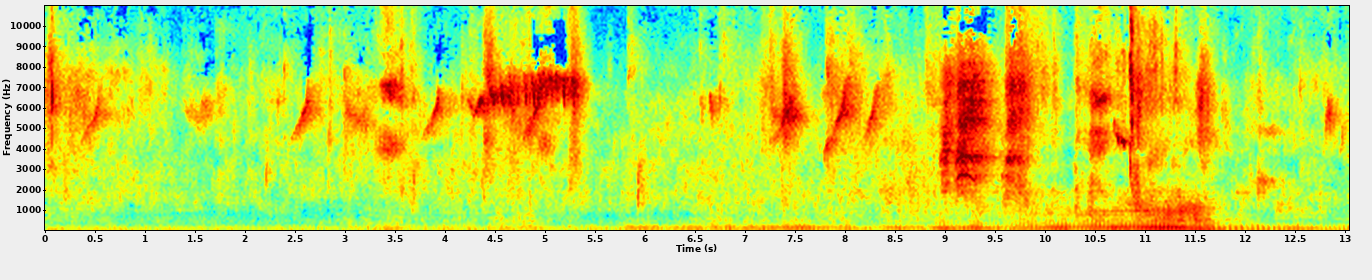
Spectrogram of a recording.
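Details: Jinx, a baby monkey, cries loudly after being bitten hard by another monkey, Jade. Rapid high-pitched arching squeals and whines repeat densely, swelling louder toward the end over a constant low hum.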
